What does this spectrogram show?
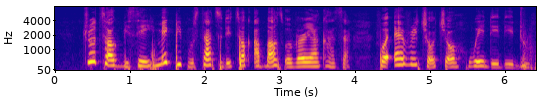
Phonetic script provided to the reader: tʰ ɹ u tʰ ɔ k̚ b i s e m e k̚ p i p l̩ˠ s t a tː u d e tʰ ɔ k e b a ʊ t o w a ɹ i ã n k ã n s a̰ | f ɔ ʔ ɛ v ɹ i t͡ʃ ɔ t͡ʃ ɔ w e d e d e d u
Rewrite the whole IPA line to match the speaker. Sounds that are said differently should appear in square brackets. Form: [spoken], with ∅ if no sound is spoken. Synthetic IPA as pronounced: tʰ ɹ u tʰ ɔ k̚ b i s e m e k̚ p i p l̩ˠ s t a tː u d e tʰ ɔ k [a] b a ʊ t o [v] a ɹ i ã n k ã n s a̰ | f ɔ ʔ ɛ v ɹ i t͡ʃ ɔ t͡ʃ ɔ w e d e d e d u

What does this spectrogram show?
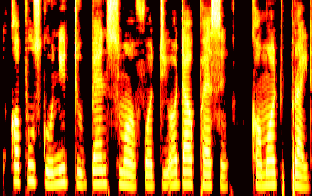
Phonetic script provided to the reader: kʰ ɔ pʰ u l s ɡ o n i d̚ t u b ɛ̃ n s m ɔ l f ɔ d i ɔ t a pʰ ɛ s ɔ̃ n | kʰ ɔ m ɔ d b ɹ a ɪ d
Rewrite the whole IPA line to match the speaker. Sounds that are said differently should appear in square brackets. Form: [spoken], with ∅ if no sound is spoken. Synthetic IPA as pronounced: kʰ ɔ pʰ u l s ɡ o n i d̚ t u b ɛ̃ n s m ɔ l f ɔ d i ɔ [d] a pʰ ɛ s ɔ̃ n | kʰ ɔ m ɔ d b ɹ a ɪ d

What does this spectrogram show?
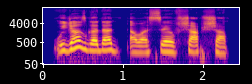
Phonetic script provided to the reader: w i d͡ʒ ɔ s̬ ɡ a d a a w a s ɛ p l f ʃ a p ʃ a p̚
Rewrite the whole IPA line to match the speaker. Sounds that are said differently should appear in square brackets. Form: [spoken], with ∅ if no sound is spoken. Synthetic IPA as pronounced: w i d͡ʒ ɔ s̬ ɡ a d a a w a s ɛ [∅] l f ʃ a p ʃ a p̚

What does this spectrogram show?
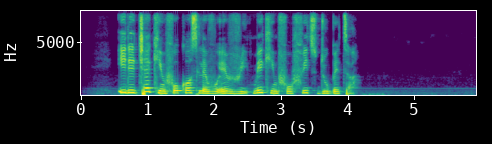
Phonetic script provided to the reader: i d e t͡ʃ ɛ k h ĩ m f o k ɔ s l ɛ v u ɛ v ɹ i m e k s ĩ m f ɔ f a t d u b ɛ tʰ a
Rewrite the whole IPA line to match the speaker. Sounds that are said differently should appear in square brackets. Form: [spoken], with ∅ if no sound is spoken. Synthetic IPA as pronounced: i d e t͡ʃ ɛ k h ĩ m f o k ɔ s l ɛ v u ɛ v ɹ i m e k [h] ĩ m f ɔ f [i] t d u b ɛ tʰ a

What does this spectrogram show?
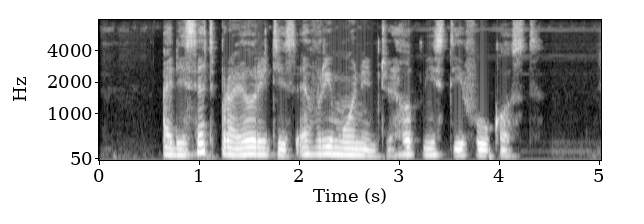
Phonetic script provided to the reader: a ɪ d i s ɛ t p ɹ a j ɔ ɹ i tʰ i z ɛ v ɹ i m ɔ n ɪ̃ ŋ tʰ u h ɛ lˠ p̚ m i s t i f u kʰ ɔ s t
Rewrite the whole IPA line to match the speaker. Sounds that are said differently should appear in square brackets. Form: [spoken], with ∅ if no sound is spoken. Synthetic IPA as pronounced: a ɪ d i s ɛ t p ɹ a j ɔ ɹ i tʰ i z ɛ v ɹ i m ɔ n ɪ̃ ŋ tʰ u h ɛ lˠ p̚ m i s t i f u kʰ ɔ s t

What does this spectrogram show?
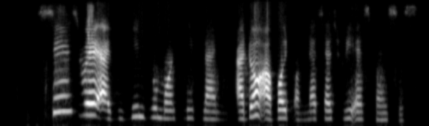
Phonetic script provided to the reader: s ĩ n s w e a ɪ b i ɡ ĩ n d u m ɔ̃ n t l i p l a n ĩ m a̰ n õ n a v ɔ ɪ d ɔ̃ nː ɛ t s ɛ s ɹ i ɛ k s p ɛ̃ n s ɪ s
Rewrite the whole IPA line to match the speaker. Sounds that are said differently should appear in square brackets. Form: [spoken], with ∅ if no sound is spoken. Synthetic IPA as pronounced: s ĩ n s w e a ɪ b i ɡ ĩ n d u m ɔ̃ n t l i p l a n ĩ [ŋ] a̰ [d] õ n a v ɔ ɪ d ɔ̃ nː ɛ [∅] s ɛ s ɹ i ɛ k s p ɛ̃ n s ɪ s

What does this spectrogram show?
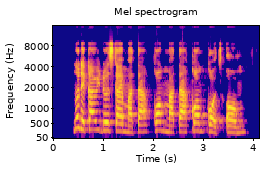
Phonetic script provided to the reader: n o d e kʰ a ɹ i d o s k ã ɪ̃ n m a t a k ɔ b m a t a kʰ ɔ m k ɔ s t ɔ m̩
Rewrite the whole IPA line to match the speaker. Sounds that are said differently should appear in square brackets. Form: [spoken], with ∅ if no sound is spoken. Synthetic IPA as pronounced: n o d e [k] a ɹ i d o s k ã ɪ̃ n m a t a k ɔ [m] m a t a [k] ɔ m k ɔ [∅] t ɔ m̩

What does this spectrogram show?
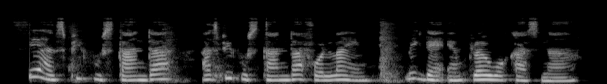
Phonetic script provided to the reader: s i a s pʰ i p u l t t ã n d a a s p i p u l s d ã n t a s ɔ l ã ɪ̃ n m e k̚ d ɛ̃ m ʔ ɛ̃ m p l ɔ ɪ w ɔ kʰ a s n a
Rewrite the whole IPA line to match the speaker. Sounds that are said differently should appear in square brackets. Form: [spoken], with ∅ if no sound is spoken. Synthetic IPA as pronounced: s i a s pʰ i p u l [s] t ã n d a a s p i p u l s [t] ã n [d] a [f] ɔ l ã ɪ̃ n m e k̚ d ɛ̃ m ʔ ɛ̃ m p l ɔ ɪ w ɔ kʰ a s n a

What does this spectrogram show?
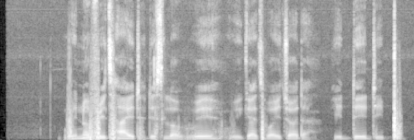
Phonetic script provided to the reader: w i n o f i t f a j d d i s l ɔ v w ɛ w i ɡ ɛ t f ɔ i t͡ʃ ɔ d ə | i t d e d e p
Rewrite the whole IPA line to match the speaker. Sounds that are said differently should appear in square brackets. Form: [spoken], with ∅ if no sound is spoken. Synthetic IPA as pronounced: w i n o f i t [h] a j d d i s l ɔ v w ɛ w i ɡ ɛ t f ɔ i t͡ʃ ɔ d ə | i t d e d [i] p

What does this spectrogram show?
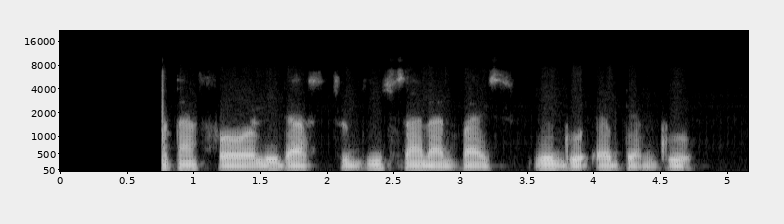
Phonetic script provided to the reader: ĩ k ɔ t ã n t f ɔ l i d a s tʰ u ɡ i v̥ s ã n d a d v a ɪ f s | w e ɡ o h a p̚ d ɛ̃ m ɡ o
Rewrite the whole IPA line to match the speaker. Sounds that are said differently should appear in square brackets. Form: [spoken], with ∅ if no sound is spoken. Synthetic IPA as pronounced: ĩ [p] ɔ t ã n t f ɔ l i d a s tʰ u ɡ i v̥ s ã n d a d v a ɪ [∅] s | w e ɡ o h [ɛ] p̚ d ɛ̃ m ɡ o

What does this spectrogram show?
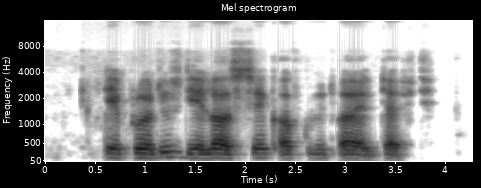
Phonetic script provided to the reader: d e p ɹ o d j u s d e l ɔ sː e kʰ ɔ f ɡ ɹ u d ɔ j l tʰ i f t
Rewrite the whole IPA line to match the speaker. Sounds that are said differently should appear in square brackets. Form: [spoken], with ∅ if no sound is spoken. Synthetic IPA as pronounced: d e p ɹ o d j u s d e l ɔ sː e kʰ ɔ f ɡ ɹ u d ɔ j l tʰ [ɛ] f t

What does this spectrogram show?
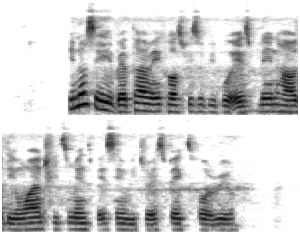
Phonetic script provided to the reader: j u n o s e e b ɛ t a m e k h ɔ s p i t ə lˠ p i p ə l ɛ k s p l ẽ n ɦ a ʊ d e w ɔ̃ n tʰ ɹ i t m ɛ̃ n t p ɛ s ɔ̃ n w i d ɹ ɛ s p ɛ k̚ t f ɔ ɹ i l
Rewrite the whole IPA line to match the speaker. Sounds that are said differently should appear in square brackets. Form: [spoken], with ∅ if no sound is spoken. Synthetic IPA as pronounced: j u n o s e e b ɛ t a m e k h ɔ s p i t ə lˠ p i p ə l ɛ k s p l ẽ n ɦ a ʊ d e w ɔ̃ n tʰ ɹ i t m ɛ̃ n t p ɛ s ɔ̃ n w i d ɹ ɛ s p ɛ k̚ t f ɔ ɹ i l

